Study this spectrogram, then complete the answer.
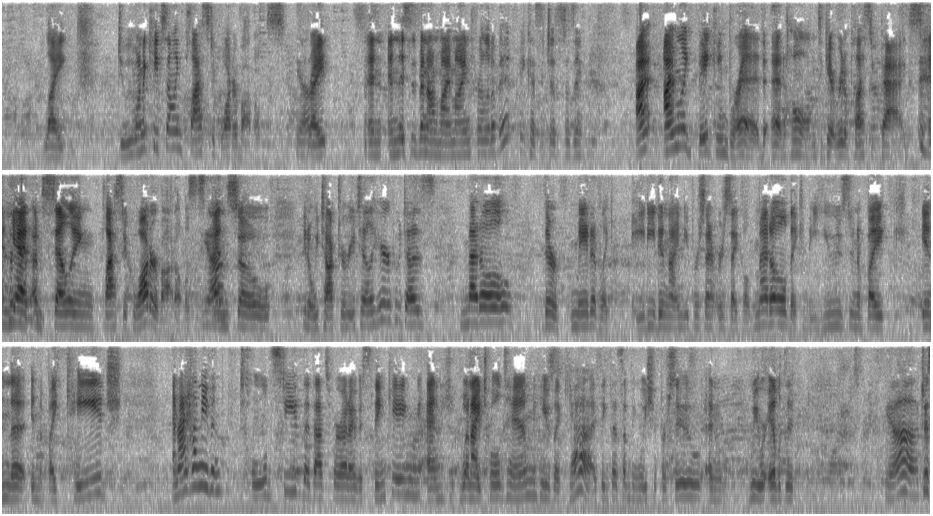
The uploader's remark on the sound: Live from the Big Gear Show Day 1. Broadcast live from the show.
